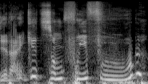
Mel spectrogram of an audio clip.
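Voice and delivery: put-on high, loud, half-monster harpy creature voice. Voicing a harpy who stares at the players: put-on harpy voice. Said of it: "I can't do a girl's voice".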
